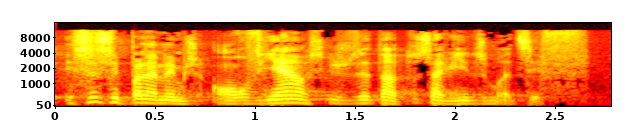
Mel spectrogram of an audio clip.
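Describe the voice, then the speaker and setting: Delivering his sermon in a Québécois French accent, this male pastor is animated and emphatic, repeating lines and addressing the congregation head-on. His pitch is medium, his delivery rapid-fire, with a slight hiss or hum in the audio.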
